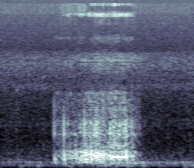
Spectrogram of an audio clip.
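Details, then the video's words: Sleeping pet Chihuahua snoring, one raspy, nasal snore lasting under a second with a buzzing wavering tone, quiet breathing before and after. "snoring 😴"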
